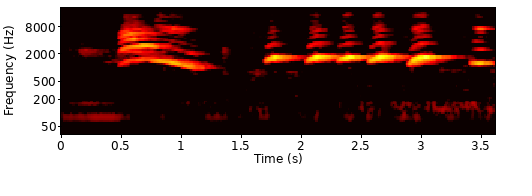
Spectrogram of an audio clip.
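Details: Masked laughingthrush raised in captivity: one long, drooping whistle, then five rapid, evenly pitched whistled notes in quick succession, closing with a lower short note, in a quiet setting.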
